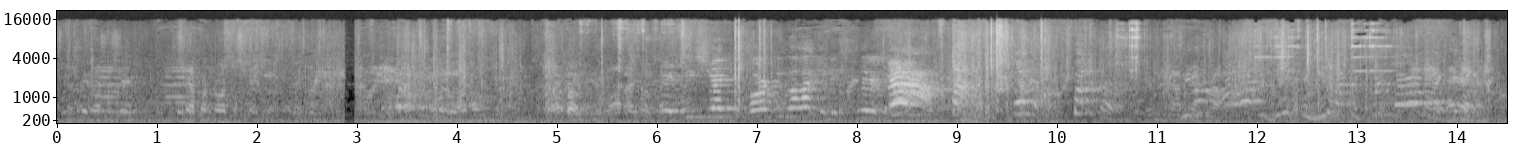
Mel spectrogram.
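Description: Several people's raised, indistinct voices over a steady low background rumble, loudest about eight and a half seconds in, with a brief dropout about three seconds in.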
